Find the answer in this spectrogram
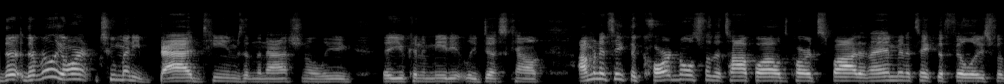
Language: English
